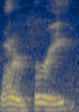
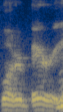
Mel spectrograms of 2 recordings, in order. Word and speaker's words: Waterbury: In Connecticut, we have Waterbury, which is spelled B-U-R-Y. Nobody calls it Waterbury. It's Waterbury.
